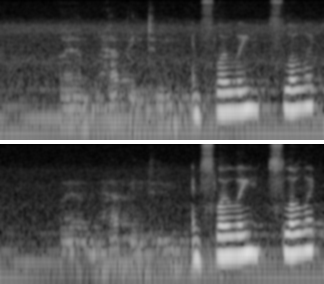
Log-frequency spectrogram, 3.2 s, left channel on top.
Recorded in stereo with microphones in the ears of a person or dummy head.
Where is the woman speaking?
25° right (ahead or behind), 0.6 m.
